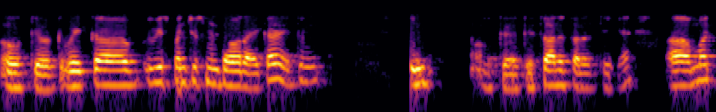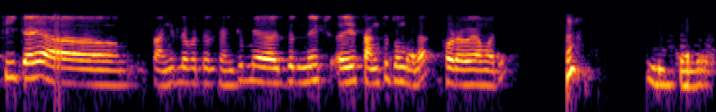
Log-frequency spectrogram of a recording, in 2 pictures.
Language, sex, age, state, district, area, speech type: Marathi, male, 45-60, Maharashtra, Raigad, rural, conversation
